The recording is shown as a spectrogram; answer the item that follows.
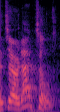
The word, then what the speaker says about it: pterodactyl: It's like the P in the pterodactyl. – Yeah, of course, it's silent.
